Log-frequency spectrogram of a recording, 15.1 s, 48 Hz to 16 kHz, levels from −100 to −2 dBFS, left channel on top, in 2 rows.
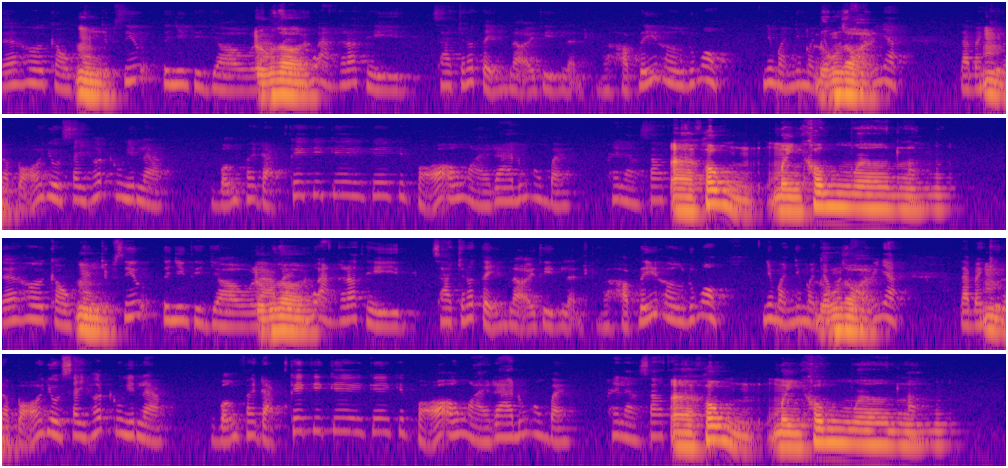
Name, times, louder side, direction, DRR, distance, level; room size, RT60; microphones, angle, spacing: voice 1, 0.0-5.4 5.7-6.7 7.2-8.7 9.1-11.8 12.1-12.7 14.3-14.5, right 2 dB, 70° right, 10 dB, 1.1 m, -45 dB
voice 2, 1.9-2.3 6.1-6.5 7.4-7.5 12.6-14.7, left 1 dB, 30° left, 8 dB, 1.2 m, -31 dB
15.5 x 12.5 x 2.6 m, 0.36 s
head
